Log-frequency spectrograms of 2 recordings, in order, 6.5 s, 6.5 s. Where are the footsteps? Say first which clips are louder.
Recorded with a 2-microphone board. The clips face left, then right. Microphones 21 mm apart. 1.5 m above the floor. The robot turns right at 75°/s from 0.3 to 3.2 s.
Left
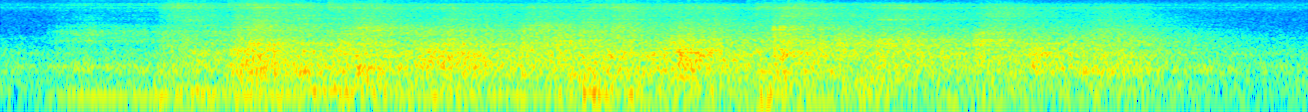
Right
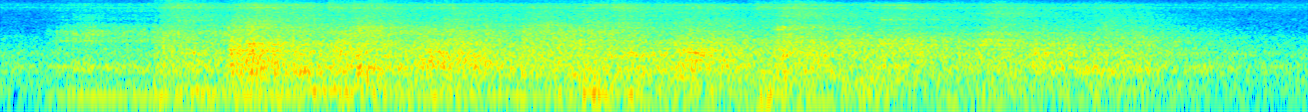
Right 2 dB; 75° right (ahead or behind), 6.5 m; by 5.7 s 50° left (ahead or behind), 6 m.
